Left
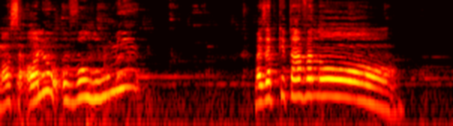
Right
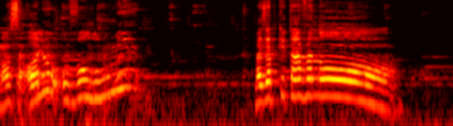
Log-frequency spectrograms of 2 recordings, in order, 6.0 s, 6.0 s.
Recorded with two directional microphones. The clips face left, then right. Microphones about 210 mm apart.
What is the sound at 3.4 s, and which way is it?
A child's voice, 10° left (ahead or behind).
